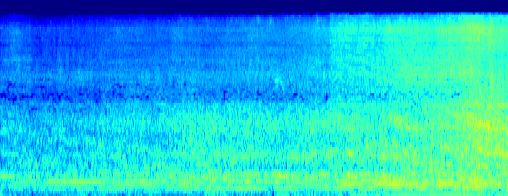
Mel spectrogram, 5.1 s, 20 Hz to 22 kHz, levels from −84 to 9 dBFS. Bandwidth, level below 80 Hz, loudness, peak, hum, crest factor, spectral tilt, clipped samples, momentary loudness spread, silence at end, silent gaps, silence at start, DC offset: 16 kHz; -50 dBFS; -25 LUFS; -8 dBFS; none; 20 dB; -1 dB/octave; under 0.1%; 17 LU; 0 s; none; 0 s; under 0.1%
